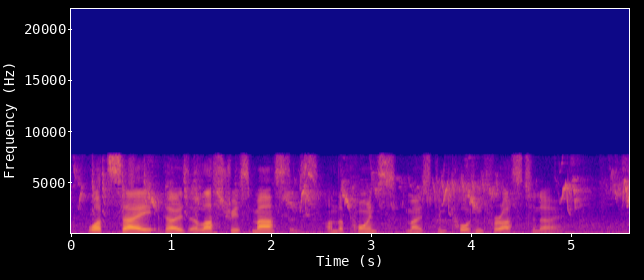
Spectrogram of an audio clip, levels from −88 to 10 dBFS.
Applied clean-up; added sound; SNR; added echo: none; Bird; 13 dB; none.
